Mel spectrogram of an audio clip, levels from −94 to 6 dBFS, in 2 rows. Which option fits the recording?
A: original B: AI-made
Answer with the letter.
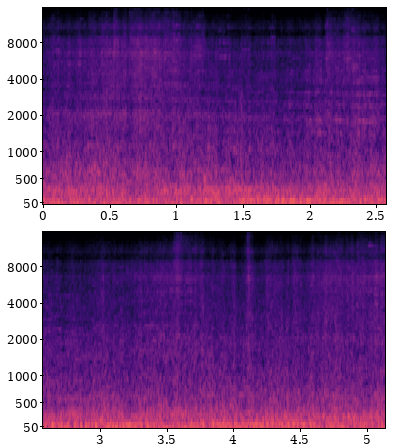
A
